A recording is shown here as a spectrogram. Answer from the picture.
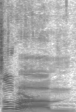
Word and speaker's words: Zodor: Yes, Zodor. Let's assume I filled the right name. And says, Rhymes with I Hodor.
